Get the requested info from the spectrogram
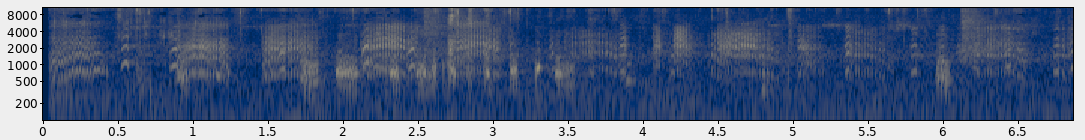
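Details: A zoo meerkat family in a small mammal house, with mother, father, aunt and their young pups, gives a busy chorus of short, squeaky chirps and clucks that overlap from several animals.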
